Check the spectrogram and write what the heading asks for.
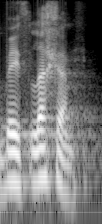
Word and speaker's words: Lechem: Um, so, and, and Lechem, uh, which is the last little part of, or, or Lechem actually, it's, it's supposed to be the emphasis is on the first syllable when it's got two E's on it. So Beth Lechem.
